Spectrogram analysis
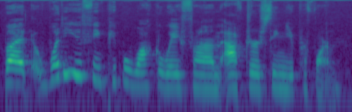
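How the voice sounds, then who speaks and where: A woman's voice: mid-range voice, sing-song. Cheerful woman hosting morning TV. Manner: bright, cheerful, with brisk prompts. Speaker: TV morning show host. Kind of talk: upbeat morning TV interview. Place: TV studio.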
